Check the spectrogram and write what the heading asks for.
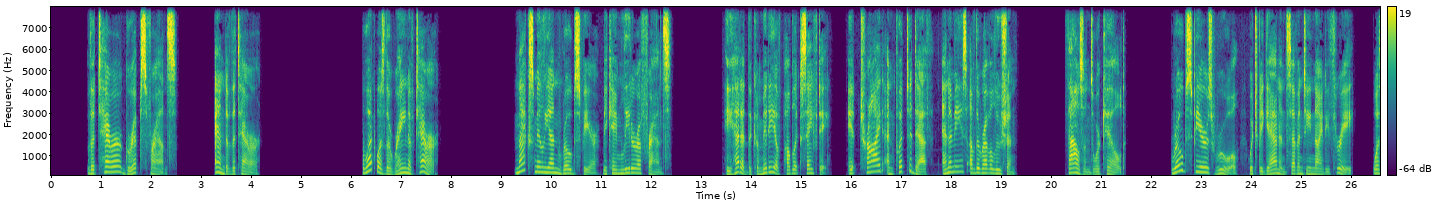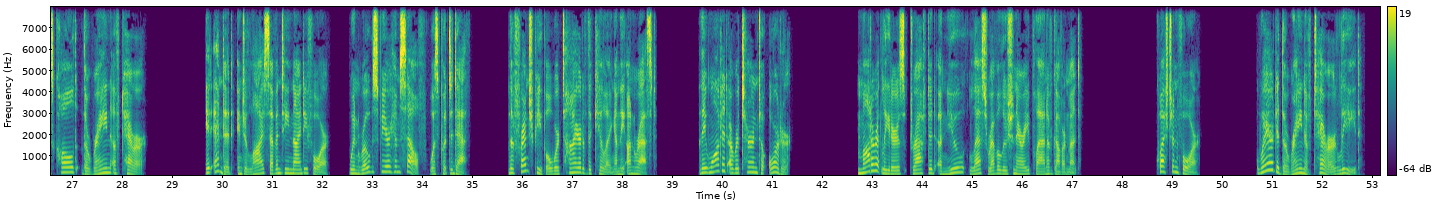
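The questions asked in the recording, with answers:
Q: Where did the Reign of Terror lead?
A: To Robespierre's execution and a new, less revolutionary plan of government by moderate leaders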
